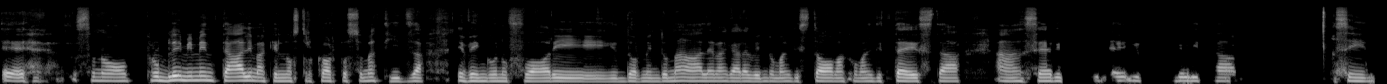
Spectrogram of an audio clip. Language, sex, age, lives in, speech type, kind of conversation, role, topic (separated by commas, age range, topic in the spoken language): Italian, female, 55-59, Italy, conversation, advice, advisor, Perché mi sento sempre stanco anche se dormo molte ore?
